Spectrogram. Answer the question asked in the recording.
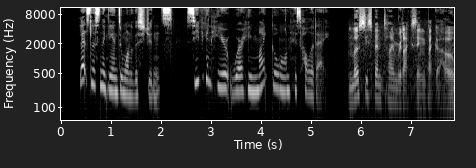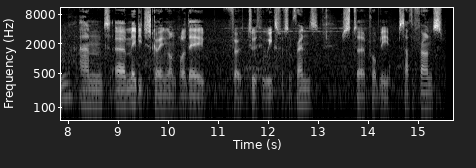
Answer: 这位同学说,假期大部分时间他都会在家放松休闲,其余时间可能会去法国南部度假。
